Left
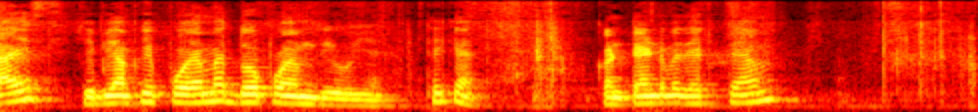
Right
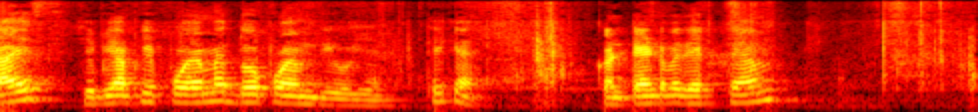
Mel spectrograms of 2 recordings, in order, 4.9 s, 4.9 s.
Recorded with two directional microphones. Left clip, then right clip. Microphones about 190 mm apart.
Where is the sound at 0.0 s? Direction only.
15° left (ahead or behind).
